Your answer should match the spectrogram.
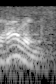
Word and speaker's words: having: Don't say having some fun. Say having. Pronounce the G.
